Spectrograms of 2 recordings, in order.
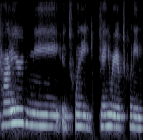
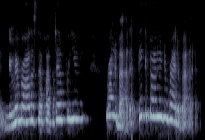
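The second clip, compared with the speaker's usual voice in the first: much higher, fast, insistent; voicing God; 10 semitones higher, faster than usual. God urging the speaker to write, high and insistent. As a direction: press her quickly to write.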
